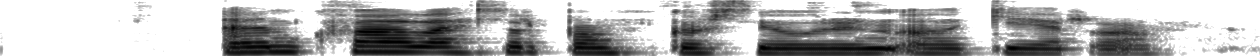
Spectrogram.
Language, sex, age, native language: Icelandic, male, 20-29, Icelandic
